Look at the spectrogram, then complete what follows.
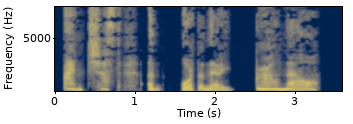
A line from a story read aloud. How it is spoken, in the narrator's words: Vika nearly choked on the thought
